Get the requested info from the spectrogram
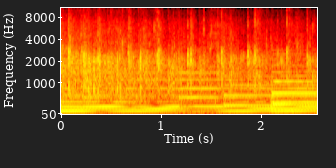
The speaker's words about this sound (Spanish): Si tú lo quieres, dale fuerte el aplauso, Señor, y ponte de pie ahí donde estás.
